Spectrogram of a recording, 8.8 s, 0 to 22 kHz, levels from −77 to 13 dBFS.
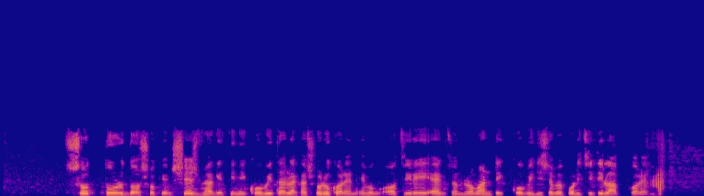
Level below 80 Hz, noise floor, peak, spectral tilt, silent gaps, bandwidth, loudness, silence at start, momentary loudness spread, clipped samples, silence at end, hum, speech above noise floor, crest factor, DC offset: -60 dBFS; -60 dBFS; -2 dBFS; -4.5 dB/octave; none; 7.8 kHz; -17 LUFS; 0.85 s; 8 LU; under 0.1%; 0.5 s; none; 43 dB; 16 dB; under 0.1%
